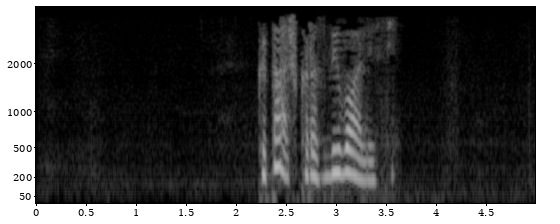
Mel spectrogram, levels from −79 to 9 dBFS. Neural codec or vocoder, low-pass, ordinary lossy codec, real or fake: codec, 16 kHz in and 24 kHz out, 0.6 kbps, FocalCodec, streaming, 4096 codes; 3.6 kHz; MP3, 16 kbps; fake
